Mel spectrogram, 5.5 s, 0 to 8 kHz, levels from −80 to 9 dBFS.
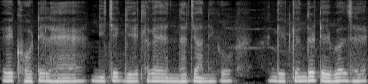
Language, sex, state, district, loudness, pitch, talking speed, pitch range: Hindi, male, Himachal Pradesh, Shimla, -15 LUFS, 125 Hz, 160 wpm, 120-130 Hz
